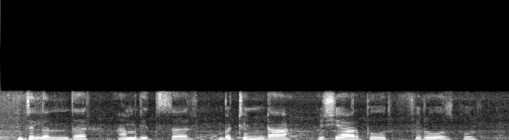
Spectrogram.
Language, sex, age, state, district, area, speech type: Punjabi, female, 30-45, Punjab, Gurdaspur, urban, spontaneous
